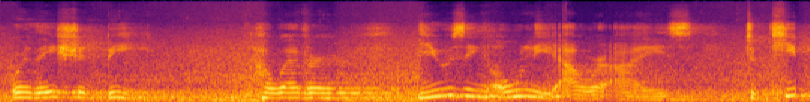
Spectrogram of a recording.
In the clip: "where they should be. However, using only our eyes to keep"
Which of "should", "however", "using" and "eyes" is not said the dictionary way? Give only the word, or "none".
none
